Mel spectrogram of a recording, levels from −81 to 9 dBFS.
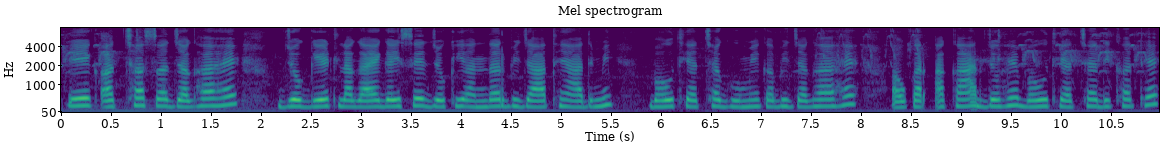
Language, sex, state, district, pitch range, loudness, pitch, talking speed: Chhattisgarhi, female, Chhattisgarh, Sarguja, 225-245 Hz, -29 LUFS, 235 Hz, 195 wpm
